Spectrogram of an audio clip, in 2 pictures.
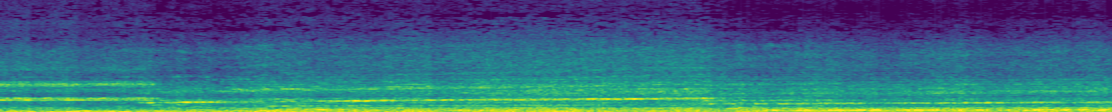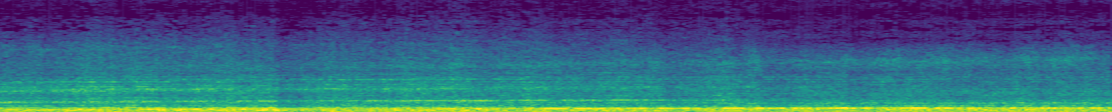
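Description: A subway train's electric motors whine, rising in pitch as the train pulls away.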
